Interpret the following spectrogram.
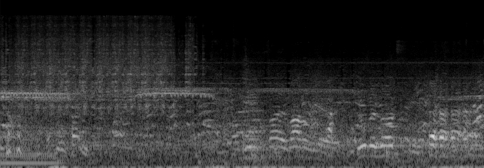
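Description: Faint chatter of people talking in an open square. A thin steady high tone sounds on and off, and a low hum stops about a second in.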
